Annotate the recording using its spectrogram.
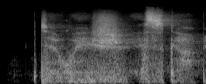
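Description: Whispered speech: a few breathy words with hissing s-sounds, starting about a third of a second in.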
